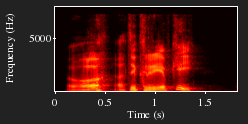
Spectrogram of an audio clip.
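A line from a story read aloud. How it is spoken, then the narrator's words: Surprised grunt. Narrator (Russian): удивленно хмыкнул мой новый знакомый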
